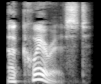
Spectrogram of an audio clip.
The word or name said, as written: aquarist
